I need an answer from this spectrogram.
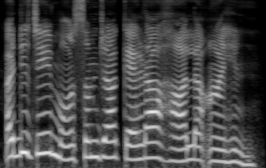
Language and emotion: Sindhi, neutral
